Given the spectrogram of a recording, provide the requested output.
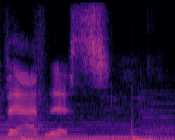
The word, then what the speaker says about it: Vadnais: Go ahead and say Vadnais. How do you spell that?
